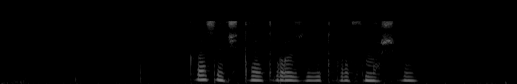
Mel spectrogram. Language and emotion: Russian, neutral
